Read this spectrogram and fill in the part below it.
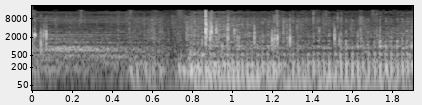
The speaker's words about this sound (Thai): เสือได้คลานเข้าไปอยู่ในถุงอย่างกระตือรือร้น กระจงได้ผูกปากถุงแล้วก็ลากออกไปพอเสือได้ถูกกระแทกกับก้อนหิน มันได้ร้องออกมาอย่างเจ็บปวด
